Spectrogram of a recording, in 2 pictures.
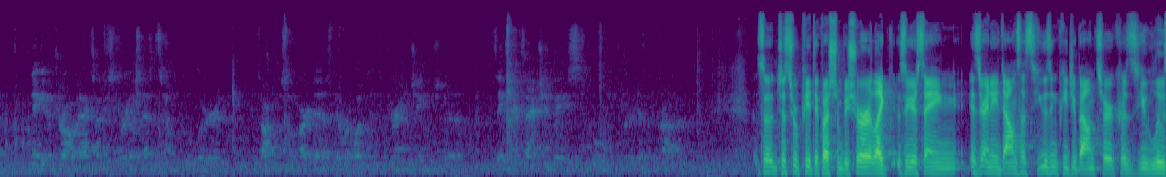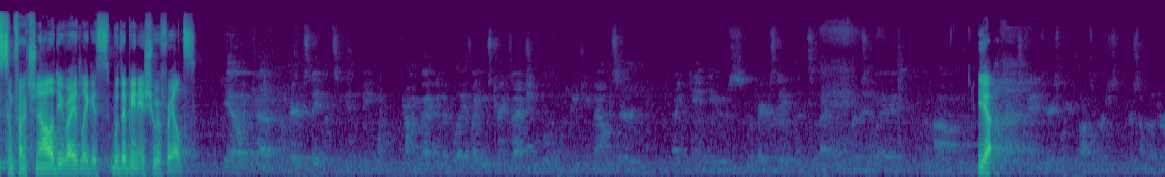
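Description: A man speaks at a distance in a large room.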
